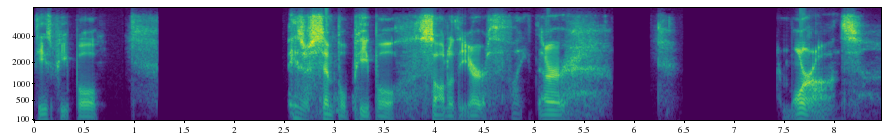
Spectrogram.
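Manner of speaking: voice dropped to a whispered aside. Retelling a character describing the townspeople, dropping his voice. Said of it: "just drops his voice like".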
